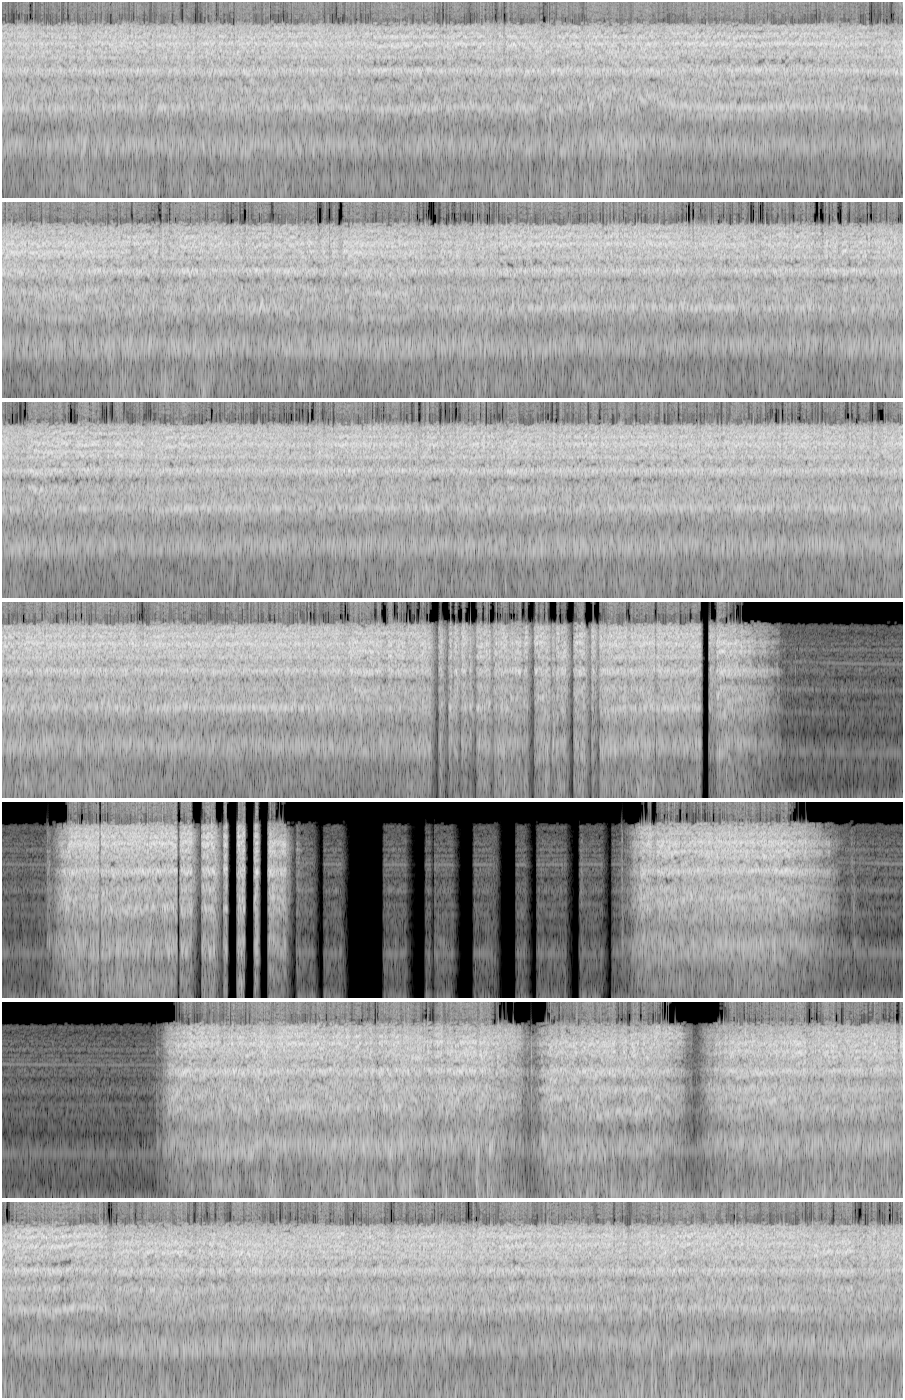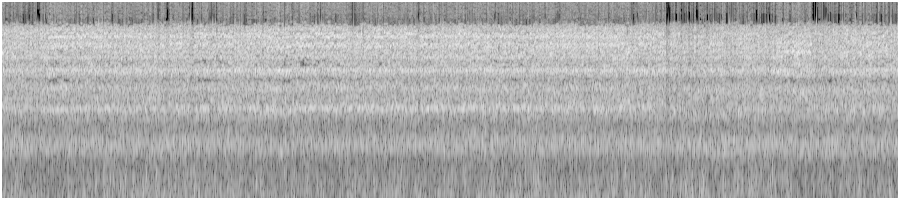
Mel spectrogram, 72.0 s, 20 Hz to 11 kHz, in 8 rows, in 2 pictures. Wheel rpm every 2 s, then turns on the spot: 230, 230, 240, 240, 220, 230, 220, 220, 230, 230, 230, 230, 230, 230, 230, 230, 200, 20, 150, 50, 0, 120, 20, 110, 210, 150, 180, 220, 230, 230, 230, 230, 230, 230, 230, 220.
none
